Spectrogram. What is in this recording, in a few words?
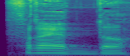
"Freddo", Italian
